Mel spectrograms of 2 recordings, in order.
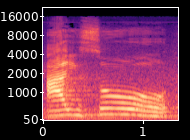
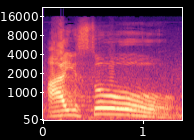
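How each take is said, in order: First: Drawn out. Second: Very slow stretched iso; drawn out. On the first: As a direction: lay it out slowly again. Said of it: "नाम के पहले". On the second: Teacher stretching the prefix so students remember it. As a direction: hold each sound long. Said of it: "नाम के पहले क्या जुड़ेगा". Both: Shown as a demonstration.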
